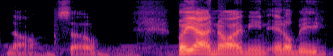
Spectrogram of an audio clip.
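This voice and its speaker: A man's voice: medium pitch, expressive, takes it slowly, gravelly, a bit bright, faint music behind. A man hosting a casual gaming podcast, often ending his statements with little checking tag questions. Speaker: podcast host.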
